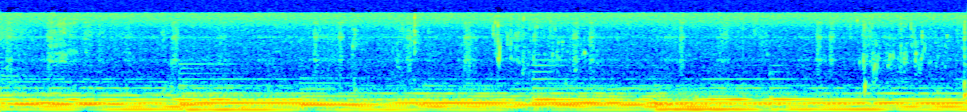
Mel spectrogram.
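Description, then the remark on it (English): Warm water taken from a church baptistry for foot washing sloshes and drips into a basin in small, scattered splashes over a steady low hum, continuing throughout with no one speaking. “We're just going to take water from the baptistry. Okay, it was nice and warm.”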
